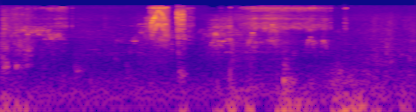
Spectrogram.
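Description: Wind buffeting the microphone in uneven gusts of low rumble, with a few light clicks and one short high squeak about one and a half seconds in.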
